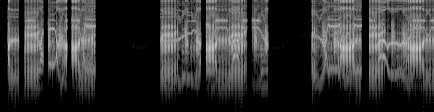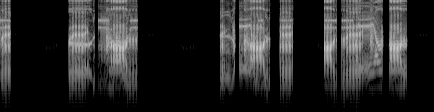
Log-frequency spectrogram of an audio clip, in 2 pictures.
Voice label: robot voices creature robot speaking talking gibberish babbling low register; constant; sonniss gdc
